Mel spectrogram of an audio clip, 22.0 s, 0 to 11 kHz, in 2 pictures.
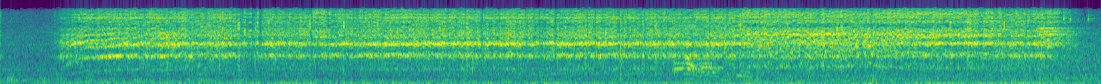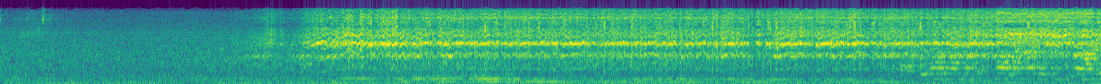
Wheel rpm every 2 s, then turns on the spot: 90, 160, 160, 160, 160, 70, 10, 130, 160, 160, 160.
10-12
